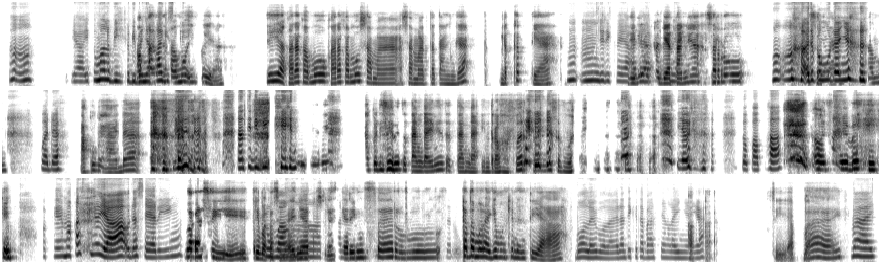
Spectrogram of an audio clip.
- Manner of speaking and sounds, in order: other background noise; chuckle; laugh; laughing while speaking: "dibikin"; in English: "introvert"; laugh; laughing while speaking: "Iya, udah"; laugh; chuckle; unintelligible speech; laugh; in English: "sharing"; in English: "sharing"; in English: "bye"; in English: "Bye!"
- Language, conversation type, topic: Indonesian, unstructured, Bagaimana perayaan hari besar memengaruhi hubungan keluarga?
